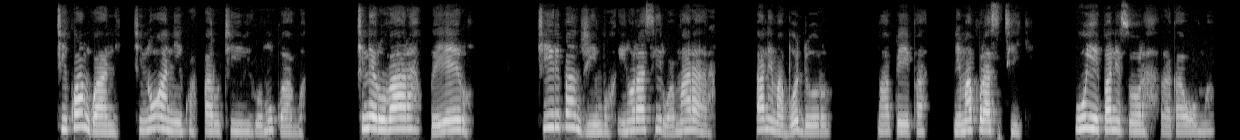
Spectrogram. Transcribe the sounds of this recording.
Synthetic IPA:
t͡ʃikwaŋɡwani | t͡ʃino̞wanikwapaɾutʰiʋirwe̞muɡʱwaːɡʱwa | t͡ʃine̞ɾuʋaɾaɡʱwe̞jeɾo̞ | t͡ʃiɾipanʐimbo̞ino̞ɾasirwamaɾaɾa | pane̞mabʱo̞dʱo̞ɾo̞ | mape̞pa | ne̞mapuɾasi̥tʰiki̥ | uje̞pane̞so̞ɾarakaoːma

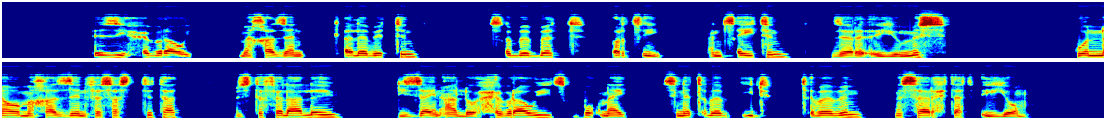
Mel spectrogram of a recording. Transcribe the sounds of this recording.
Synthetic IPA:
ʔɨziħɨβɾawi | mɐxazɐn | kʼɐlɐβet̪ʰɨn | t͡sʼɨβɨbɐt̪ | qʼɨɾt͡sʼi | ʕɨnt͡sʼejt̪ʰɨn | zɐɾɨʔɨjːumɨs | ɡ̥onːawmɐxazɐnfɐsast̪ʰɨt̪ʰat̪̚ | bɨzɨt̪ʰɐfɐlalɐju | d̪izajnʔa̰lːɐwoħɨβɾawit͡sʼɨbːuχʼnaj | sɨnɐt̪ʼɨβɐβid̪ | t̪ʼɨβɐβɨn | mɐsaɾħt̪ʰat̪ɨjːo̞m

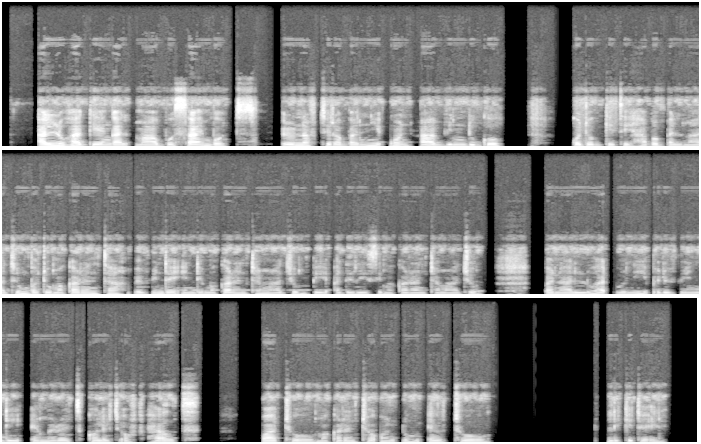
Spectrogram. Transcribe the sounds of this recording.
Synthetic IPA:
ʔalːuɦaɡɛŋɡalmabɔsajmbɔd | ɓɛɗɔnaftiɾabanːiʔɔnhavinduɡɔ | kɔdɔɡːɛtɛɦababalmad͡ʒumbatɔmakaɾantaɓɛvindanʔḭndɛmakaɾantamad͡ʒumbɛʔadiɾesimakaɾantamad͡ʒumb̥analːuhaɗwoniɓɛɗɔvindiʔɛmɛɾatkɔlɛd͡ʒɔfhɛlt | watʰɔmakaɾantʰa̰ʔɔnɗumɛltʰɔ | likita̰ʔɛn

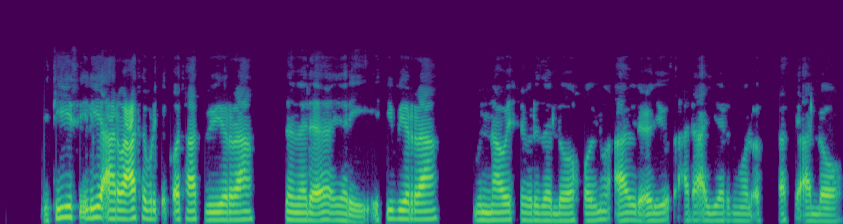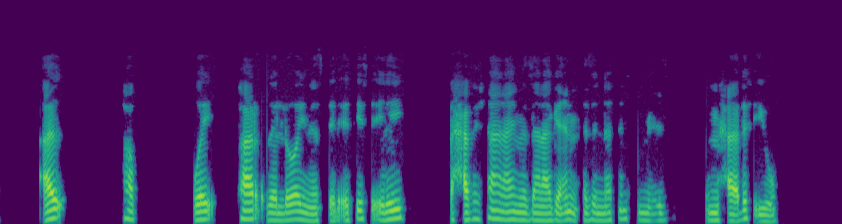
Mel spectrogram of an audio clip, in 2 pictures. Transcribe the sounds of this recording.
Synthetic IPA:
ʔɨt̪ʰisɨ̰ʔliʔa̰ɾβaʕat̪ʰɐβɨɾt͡ʃʼikʼot̪ʰat̪̚bβiɾa | zɨt̪ʰɐmɐlʔɐjɛɾiʔɨt̪ʰibiɾa | mɨnːawiħɨβɾizɐlːɐwo̞kʰo̞jnuʔaβlɨʕlijut͡sʼaħad̪aʔːjːɛɾzɨmɐlṵʔfit̪ʰasḭʔa̰lːɐwo | ʔaβ | pʰap | wɔj | pʰaɾkʼzɐlːɐwojɪmɐsɨ̰lʔɨ̰t̪ʰisɨ̰ʔli | b̥ɨħafɐʃanajmɐzɐnaɡɨʕɨnmɨħɨzɨnːɐt̪ʰɨnsɨmʕz | ɨmːɨħad̪ɨfɨjːu

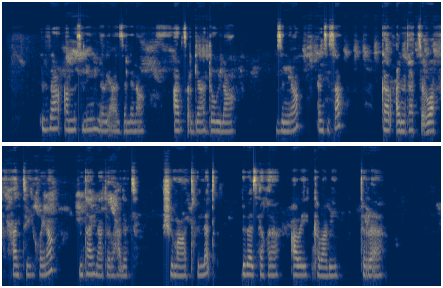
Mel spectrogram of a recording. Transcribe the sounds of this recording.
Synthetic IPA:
ʔɨzaʔaβmɨslinɨɾiʔa̰zɐlːɐnaʔaβt͡sʼɨɾɡjad̪ɐwila | zɨnːiaʔɨnsɨsa | kʰaβʕajnɐt̪ʰat̪ːɨʕwafħant̪ʰikʰo̞jna | ʔɨnt̪ʰajnat̪ʰɐβaɦalɐt̪ | ʃɨmat̪ʰːɨ̥fɨlːɐt̪ʼ | bɨβɐzħɨxɐ | ʔaβɐjkʰɐβaβi | t̪ʰɨɾɐʔɐ

